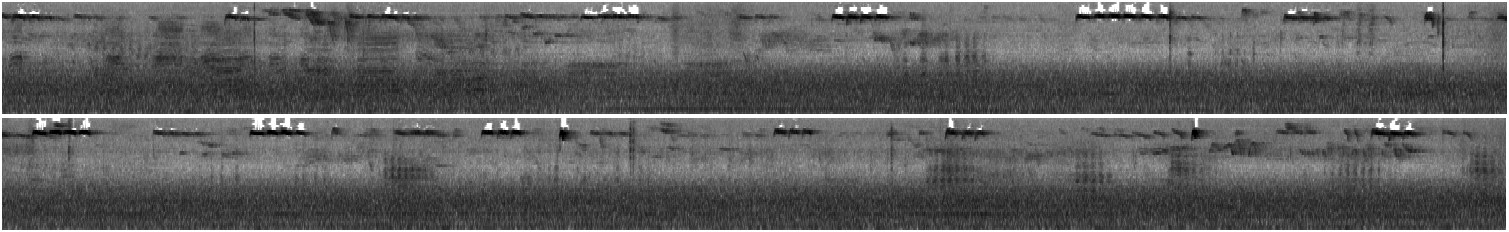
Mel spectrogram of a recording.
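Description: Greylag geese calling with a few short honks, the loudest in the second half, over a steady outdoor background. Thin, high calls of small birds repeat throughout.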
